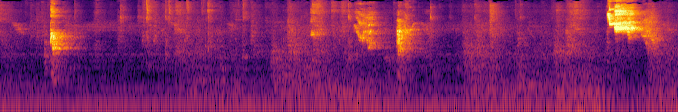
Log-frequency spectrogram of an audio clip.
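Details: Parrots at a breeding centre: scattered short raspy calls and clicks, building to a loud harsh squawk near the end, with soft chatter and a low hum throughout.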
